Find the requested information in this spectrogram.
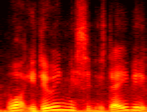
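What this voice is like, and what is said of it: Imitated Lancashire Padiham accent. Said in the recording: “she said it in a Padiham accent. Padiham's near Burnley.”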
